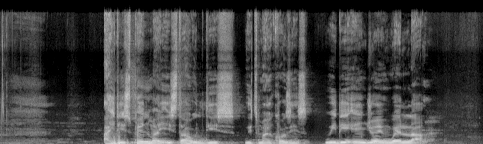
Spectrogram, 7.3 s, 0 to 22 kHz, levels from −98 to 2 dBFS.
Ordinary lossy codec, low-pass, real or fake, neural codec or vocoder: none; none; real; none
